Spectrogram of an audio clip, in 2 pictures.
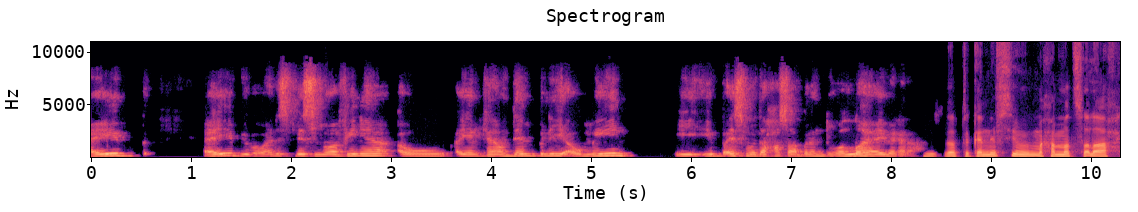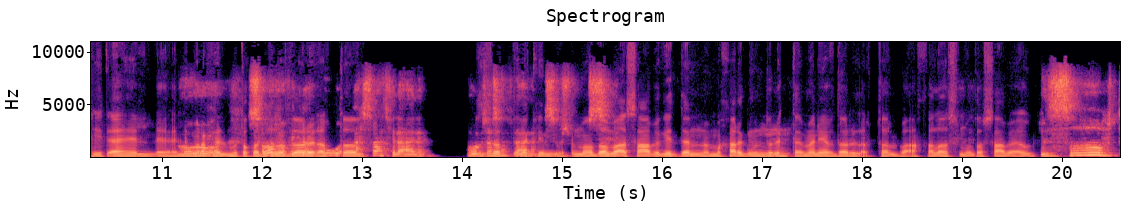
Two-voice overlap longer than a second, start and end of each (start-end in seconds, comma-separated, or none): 11.2-13.1, 14.1-15.4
